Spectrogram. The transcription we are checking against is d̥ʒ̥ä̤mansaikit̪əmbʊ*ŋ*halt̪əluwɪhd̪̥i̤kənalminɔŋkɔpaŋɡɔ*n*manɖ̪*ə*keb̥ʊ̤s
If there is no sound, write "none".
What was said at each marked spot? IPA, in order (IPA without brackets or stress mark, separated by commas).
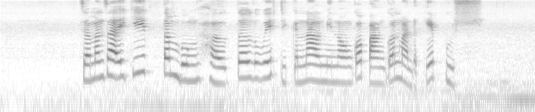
ŋ, n, ə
